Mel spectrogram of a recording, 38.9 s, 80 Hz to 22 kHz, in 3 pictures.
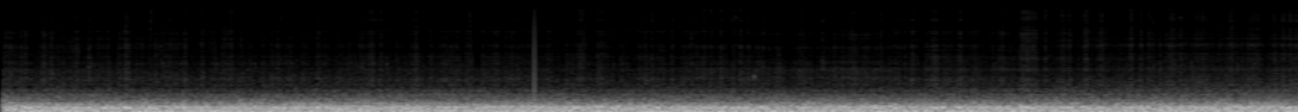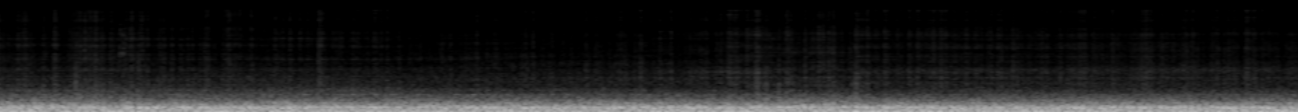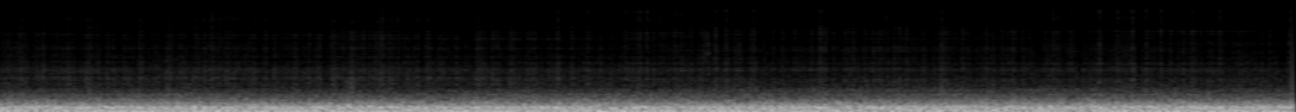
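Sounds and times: jet airliner cabin rumble: 0.0s - 38.9s.

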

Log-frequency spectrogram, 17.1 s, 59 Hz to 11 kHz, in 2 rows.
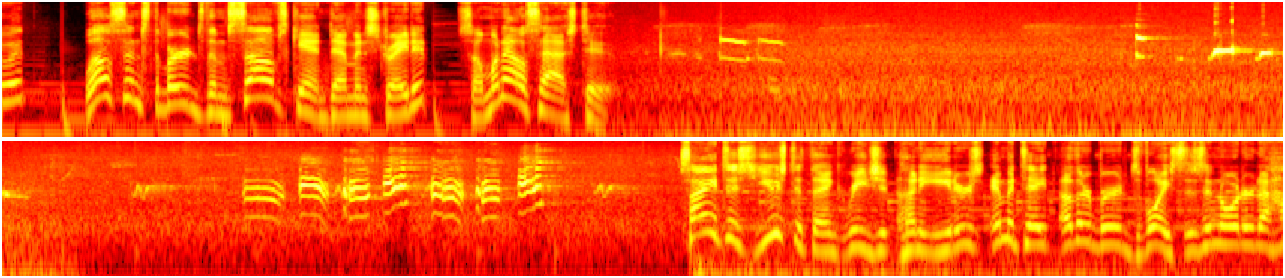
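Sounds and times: background hiss: 3.9s - 17.0s
bird chirps and song: 4.2s - 16.5s.

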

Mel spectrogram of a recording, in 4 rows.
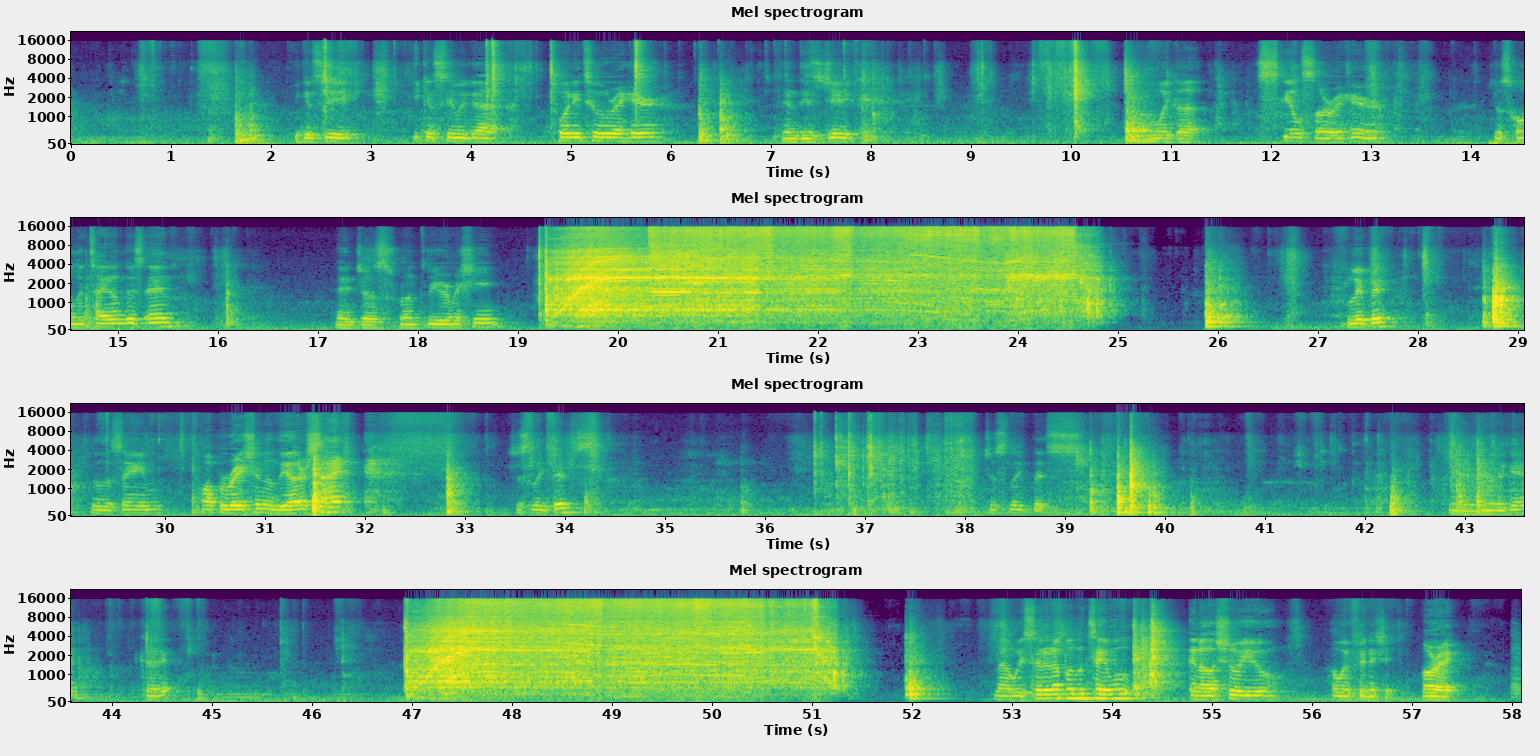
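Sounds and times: circular saw cutting wood: 19.2s - 25.1s, 46.9s - 51.5s.

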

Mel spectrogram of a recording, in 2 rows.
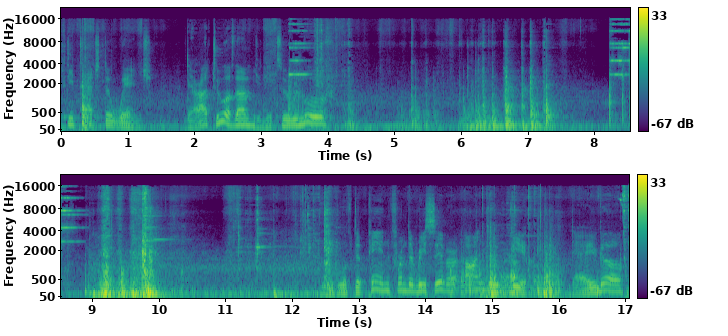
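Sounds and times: ringing metal clink: 3.4s - 4.1s, 8.2s - 9.0s
metal scraping and clanking: 8.6s - 12.8s.

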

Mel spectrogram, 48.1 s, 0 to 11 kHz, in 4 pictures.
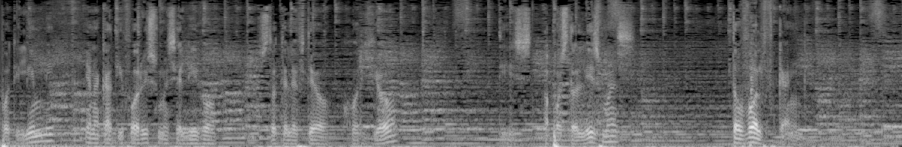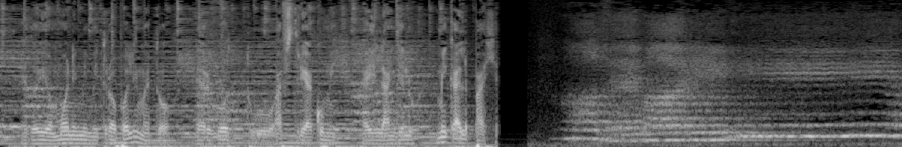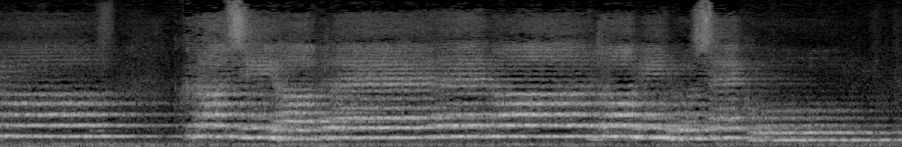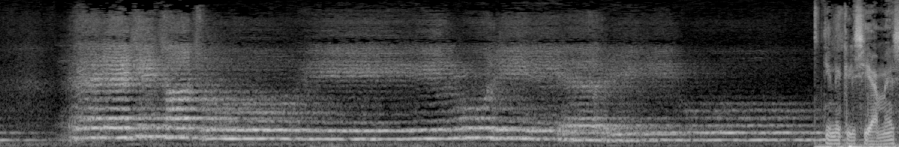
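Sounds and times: men chanting: 0.1s - 8.9s, 9.6s - 18.2s, 36.9s - 47.4s.

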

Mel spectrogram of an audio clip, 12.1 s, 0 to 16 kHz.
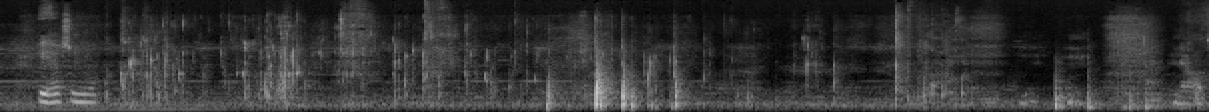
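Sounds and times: plastic bottle crackling and sputtering: 1.2s - 7.3s.

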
